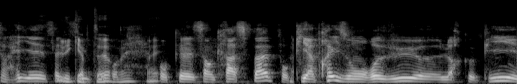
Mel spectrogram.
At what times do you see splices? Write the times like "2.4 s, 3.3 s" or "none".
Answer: 2.9 s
